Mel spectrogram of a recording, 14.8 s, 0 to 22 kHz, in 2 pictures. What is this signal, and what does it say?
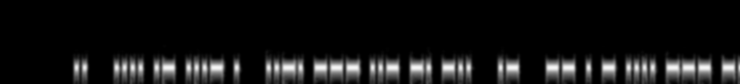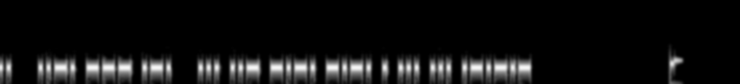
Morse code, heard as a keyed tone, about 32 wpm, 700 Hz. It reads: I HAVE FOUND A METHOD FOR SUCCESS.
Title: Sentences from Top 1000 Words - Review Part 3 - 30wpm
